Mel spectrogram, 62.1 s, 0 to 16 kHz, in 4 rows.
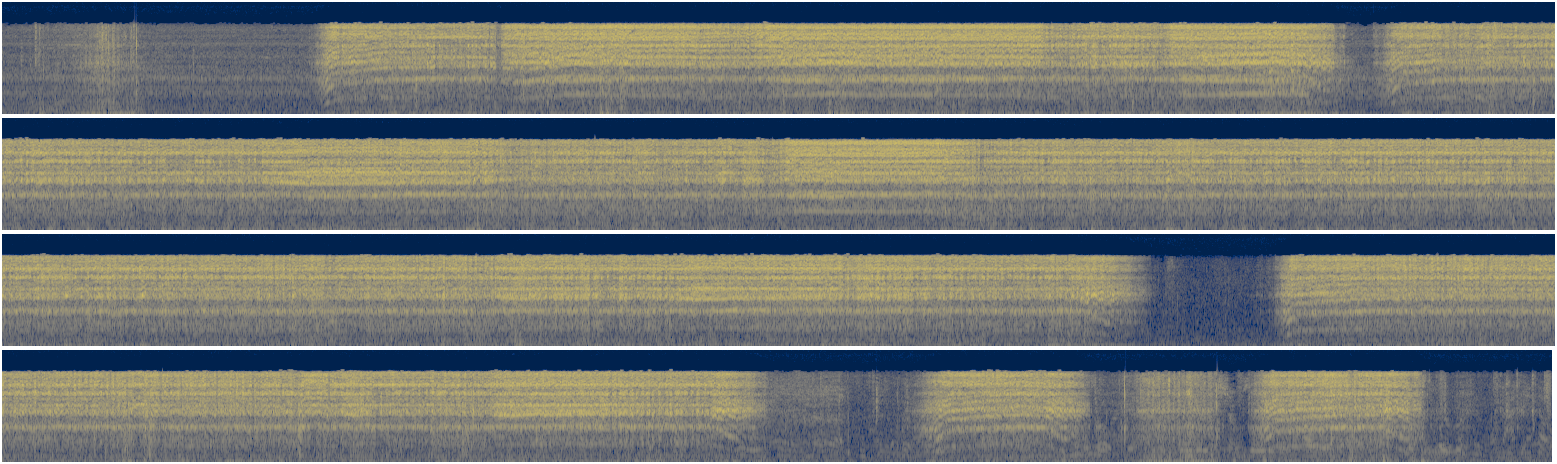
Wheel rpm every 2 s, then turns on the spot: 10, 50, 150, 160, 160, 160, 110, 140, 160, 160, 160, 160, 160, 160, 160, 160, 160, 160, 160, 160, 150, 20, 140, 160, 160, 160, 140, 10, 80, 60, 60.
0-2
